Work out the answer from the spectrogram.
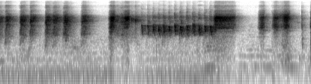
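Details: Greater green leafbird used as a lure to encourage singing: quick clusters of high chips, then a sustained buzzy, pulsing trill that rises at the end, followed by more short chattering bursts.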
